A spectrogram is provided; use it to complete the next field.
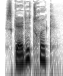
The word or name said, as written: skattetryk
